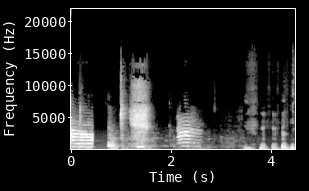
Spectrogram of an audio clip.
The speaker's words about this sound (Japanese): 猫が。 静かにして。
